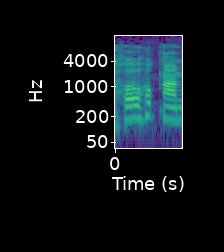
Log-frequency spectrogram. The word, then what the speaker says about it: Hohokam: Is that how you pronounce that? The Hohokam, yeah.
